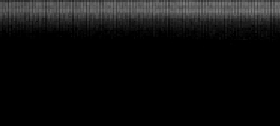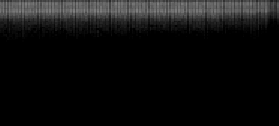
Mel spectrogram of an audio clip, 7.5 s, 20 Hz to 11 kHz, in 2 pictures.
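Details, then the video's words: Grasshoppers in a field near the Svensky monastery, Bryansk, Russia, stridulating at 9pm on September 6, 2020, recorded on a Tascam DR-44WL; an unbroken thin, very high chirring trill holding steady before fading at the end. "кузнечики на лугу – Grasshopper Sounds in the Field"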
